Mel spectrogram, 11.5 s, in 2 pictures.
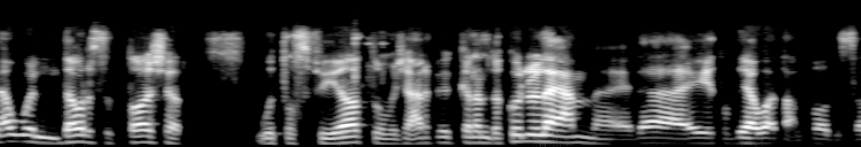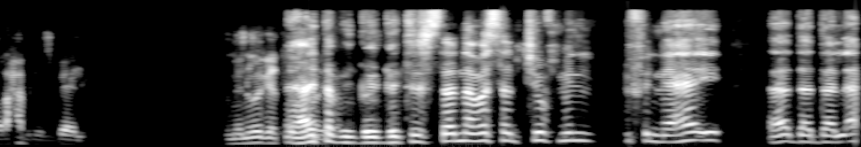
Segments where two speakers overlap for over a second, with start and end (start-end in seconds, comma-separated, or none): none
